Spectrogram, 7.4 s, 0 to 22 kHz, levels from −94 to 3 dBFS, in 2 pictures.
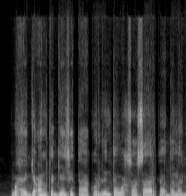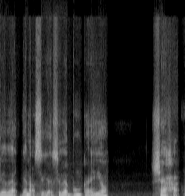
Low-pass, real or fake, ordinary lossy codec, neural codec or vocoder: none; fake; none; codec, 44.1 kHz, 2.6 kbps, SNAC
